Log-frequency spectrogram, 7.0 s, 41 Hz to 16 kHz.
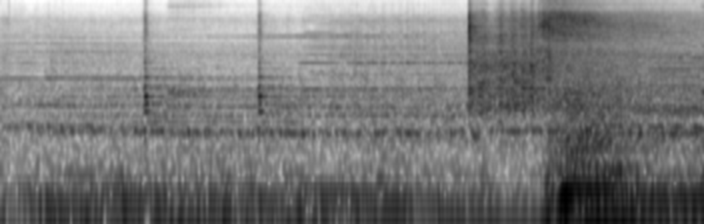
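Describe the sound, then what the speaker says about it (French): A RAM TRX pickup with over 700 hp is started with the key: a steady idle-like rumble with faint clicks, then a sharp catch and a louder, deeper engine roar as it fires up, close by. "On va pouvoir se faire un petit démarrage à la clé."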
